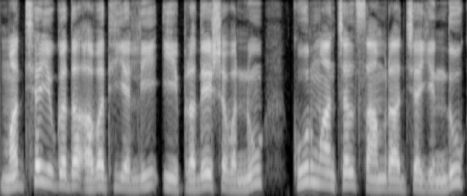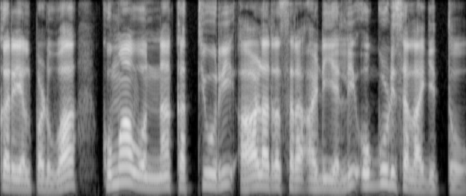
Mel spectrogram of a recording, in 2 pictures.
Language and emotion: Kannada, neutral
